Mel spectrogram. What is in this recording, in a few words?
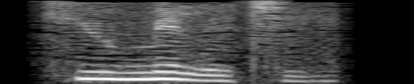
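"humility", English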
